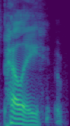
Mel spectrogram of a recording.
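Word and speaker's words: Peli: So, and I actually think it's Pelly, not Peel. I think I pronounced it wrong.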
